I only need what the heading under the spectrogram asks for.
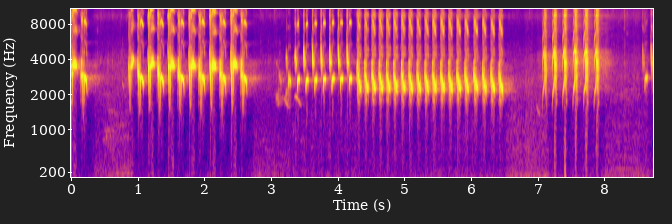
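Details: Black-winged myna singing in full fill-in style, a lure for tutoring other mynas. Fast trains of piercing chattered notes, one long unbroken run in the middle, then a few clicks before the chatter resumes.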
